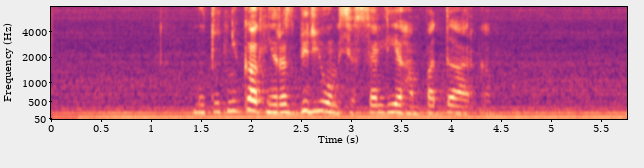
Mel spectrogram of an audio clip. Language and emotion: Russian, angry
